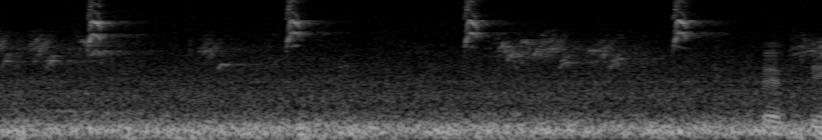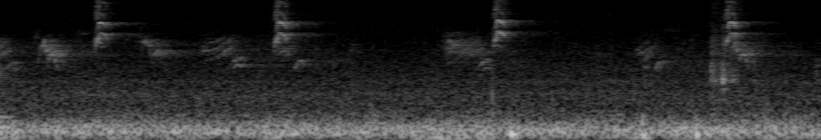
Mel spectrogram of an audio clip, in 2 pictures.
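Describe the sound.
Finches chirp in short, high, bright bursts roughly once a second, steady and repeated behind a person speaking throughout, with a low rumbling noise bed underneath.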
